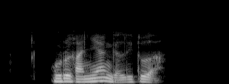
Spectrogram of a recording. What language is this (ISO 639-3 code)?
eus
